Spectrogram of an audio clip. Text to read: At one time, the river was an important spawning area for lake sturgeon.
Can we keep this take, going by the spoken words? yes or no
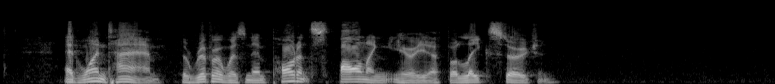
yes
